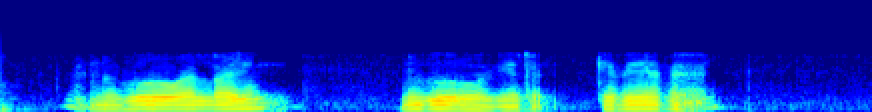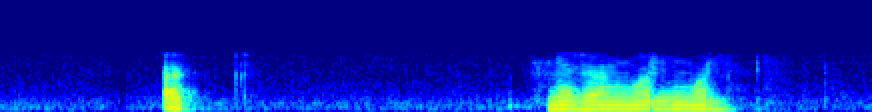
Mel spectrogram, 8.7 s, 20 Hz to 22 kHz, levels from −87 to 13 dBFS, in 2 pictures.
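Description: Speech, and the whole thing runs through the G.729 codec at 8 kbit/s, so it's band-limited with nothing above 4 kHz and has that plainly audible rough, slightly synthetic texture from the codec rebuilding the speech from a filter, a pitch predictor and a few pulses per frame. On top of that there's VoIP packet loss concealed by the speech codec at 1.31–1.46 s, 3.37–3.56 s, 4.89–5.01 s and 8.18–8.36 s, with gaps of 120, 150, 90 and 150 ms that fit runs of three to five lost 30 ms packets. At each gap the decoder extrapolates from the last pitch and filter into a buzzy tone or coloured noise that fades, and it sounds weak for a bit after the real audio returns.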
